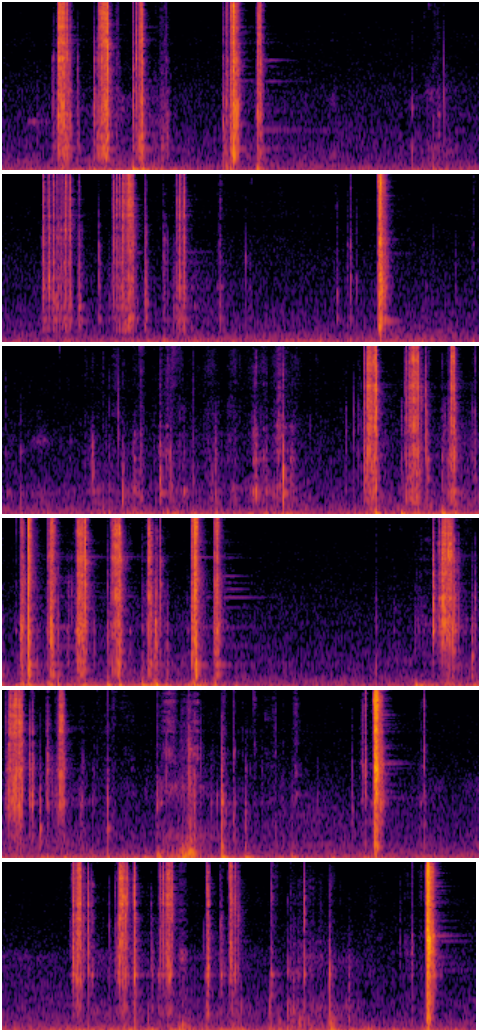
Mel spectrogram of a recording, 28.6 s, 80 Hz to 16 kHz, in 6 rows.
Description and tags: Camera Shutter Fire: 1960s family camera.
Me firing the shutter of a Olympus Trip 35.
